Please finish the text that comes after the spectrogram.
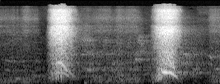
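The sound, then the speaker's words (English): Two quick, forceful sniffs through the nose, separated by about a second of quiet, as someone smells coffee. No talking. “You sniff it out, right?”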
